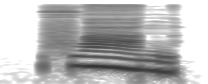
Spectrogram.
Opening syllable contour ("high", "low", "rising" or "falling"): falling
